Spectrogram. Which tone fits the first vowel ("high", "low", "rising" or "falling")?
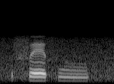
low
